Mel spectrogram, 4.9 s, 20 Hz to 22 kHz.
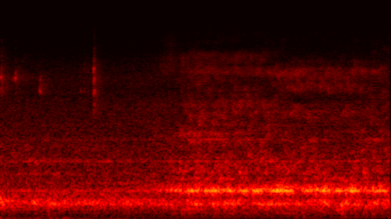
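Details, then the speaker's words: EG4 6000XP 48V off-grid split-phase inverter under load (mini split running), fan settings raised from 70 to 100 with slope disabled: over steady rain hiss, fans one and two ramp up to a firm mid-pitched hum, normal cooling at full speed. "not sure if you guys can hear it there's actually a lot of rain outside but you can hear the fans ramp up so fan one and two"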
